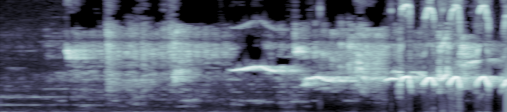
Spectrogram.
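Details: Greater green leafbird song starting with soft, drawn-out whistles, then building into a loud run of rapid, looping chirped notes repeated several times a second.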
